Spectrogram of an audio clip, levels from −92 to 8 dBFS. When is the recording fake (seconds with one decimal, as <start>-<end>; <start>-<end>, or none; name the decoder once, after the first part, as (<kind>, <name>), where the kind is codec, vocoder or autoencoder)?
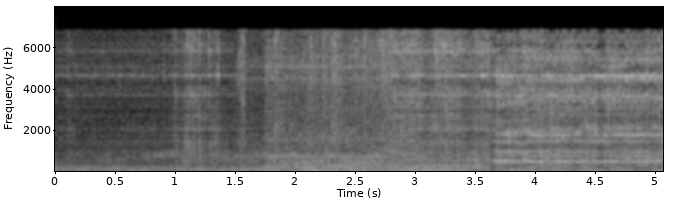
0.0-1.5 (codec, SNAC); 2.8-5.1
